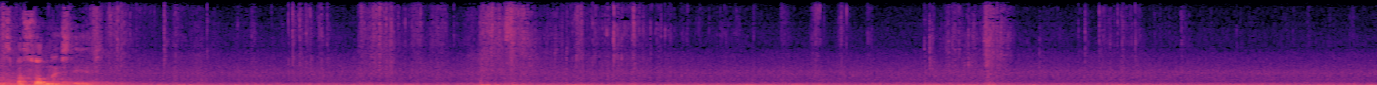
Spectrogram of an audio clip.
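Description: A puffy jacket rustles as a man moves his hand.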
